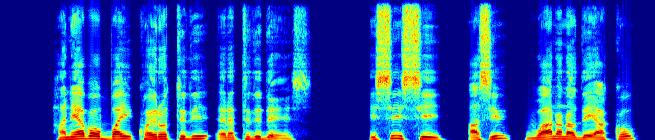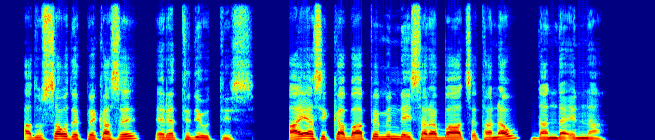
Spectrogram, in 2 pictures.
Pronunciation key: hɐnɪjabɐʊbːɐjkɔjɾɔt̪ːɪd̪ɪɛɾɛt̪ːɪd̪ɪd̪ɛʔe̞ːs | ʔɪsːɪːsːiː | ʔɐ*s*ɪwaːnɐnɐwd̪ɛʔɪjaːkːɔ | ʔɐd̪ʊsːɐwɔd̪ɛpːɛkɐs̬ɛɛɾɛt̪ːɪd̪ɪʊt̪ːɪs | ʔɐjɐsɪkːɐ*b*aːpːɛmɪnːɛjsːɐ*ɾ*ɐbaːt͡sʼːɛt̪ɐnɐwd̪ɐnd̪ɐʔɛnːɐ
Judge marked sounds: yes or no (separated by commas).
yes, yes, yes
